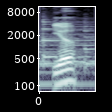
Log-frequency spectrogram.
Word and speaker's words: Thea: So the character's name is Thea Queen, and it's pronounced like Thea.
